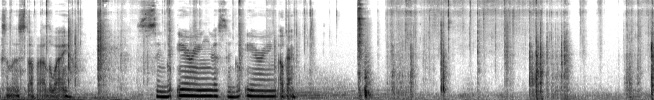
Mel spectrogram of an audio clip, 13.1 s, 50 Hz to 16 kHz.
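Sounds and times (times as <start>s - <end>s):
jewelry clinking on a table: 7.2s - 11.8s, 12.5s - 13.0s.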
